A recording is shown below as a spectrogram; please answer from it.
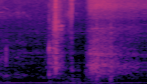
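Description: Near silence: faint room tone with a low steady hum and a few faint clicks.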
